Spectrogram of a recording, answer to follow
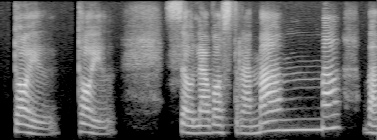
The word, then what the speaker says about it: fatto il: Toil goes again together, liaison of to and il get put into one syllable. Toil.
